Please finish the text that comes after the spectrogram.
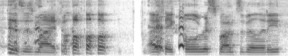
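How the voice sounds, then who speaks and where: A man's voice: mid-range voice, unhurried, darkish tone. A man co-hosting a casual podcast, teasing his friends in a laid-back way and laughing easily. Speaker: podcast co-host. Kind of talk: casual chat.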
